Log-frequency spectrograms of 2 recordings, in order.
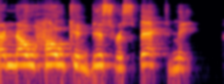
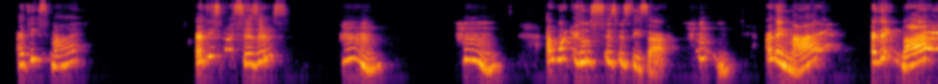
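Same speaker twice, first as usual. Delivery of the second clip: put-on calm, crazy voice; 4 semitones higher than usual. Speaker recounting asking a man with a cane about scissors, retelling a calm, crazy voice. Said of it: "I had that calm, crazy voice".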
